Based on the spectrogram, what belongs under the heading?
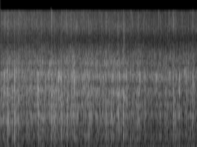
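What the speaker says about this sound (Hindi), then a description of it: "जीरा अच्छे से भून गया है, अब मैं इसमें हरी मिर्च डाल" Green chilies fry in hot oil with cumin seeds, giving a steady close sizzle and crackle with faint stirring clicks, no voices.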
